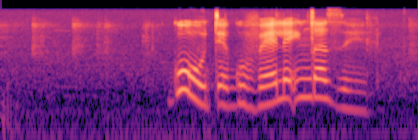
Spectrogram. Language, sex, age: Swati, female, 24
